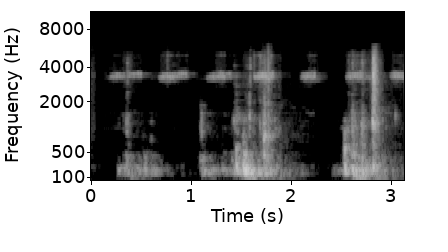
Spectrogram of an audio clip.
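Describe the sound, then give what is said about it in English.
An old, locked window being worked open with a knife slipped against its latch gives a few scraping, creaking bursts separated by brief pauses. “Locked. I ought to be able to slip the latch on an old window like this. This knife will do it, I think.”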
